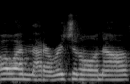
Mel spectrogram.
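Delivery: ordinary delivery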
